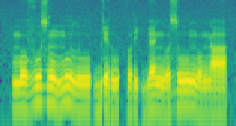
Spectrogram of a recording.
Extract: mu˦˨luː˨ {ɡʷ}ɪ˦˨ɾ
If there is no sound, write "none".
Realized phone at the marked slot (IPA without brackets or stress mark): ɡ͡b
